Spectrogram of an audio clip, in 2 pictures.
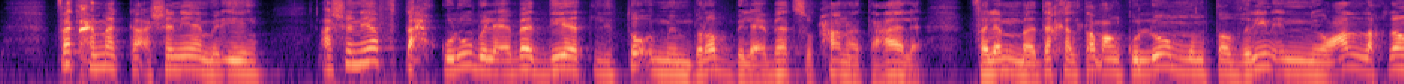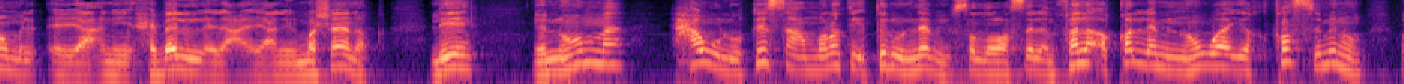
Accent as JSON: {"language": "Arabic", "country": "Egypt", "said": "بلغتنا كمصريين ربنا يسهل لك"}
